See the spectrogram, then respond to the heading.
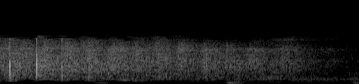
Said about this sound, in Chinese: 因为你哋有一个非常非常之恩高嘅诗班，俾啲掌声我哋嘅诗班。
